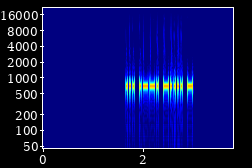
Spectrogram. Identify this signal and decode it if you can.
Morse code, heard as a keyed tone, about 36 wpm, 700 Hz. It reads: SP6T
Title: DXCC-100 Call Signs - 4 Characters - 35wpm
